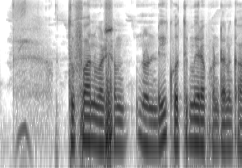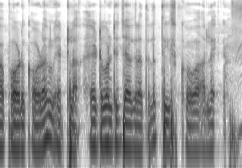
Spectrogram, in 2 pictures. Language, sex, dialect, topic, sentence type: Telugu, male, Telangana, agriculture, question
